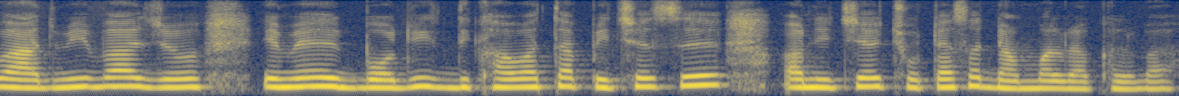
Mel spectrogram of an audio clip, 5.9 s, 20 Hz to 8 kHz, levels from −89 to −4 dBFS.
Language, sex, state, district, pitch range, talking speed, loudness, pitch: Bhojpuri, female, Uttar Pradesh, Ghazipur, 205-230 Hz, 165 wpm, -15 LUFS, 215 Hz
